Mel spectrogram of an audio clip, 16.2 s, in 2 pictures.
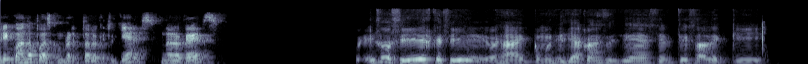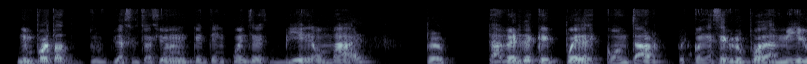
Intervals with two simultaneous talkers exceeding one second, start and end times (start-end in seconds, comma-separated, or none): none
